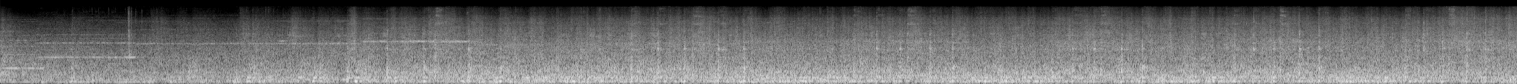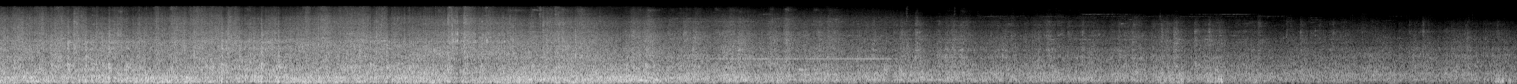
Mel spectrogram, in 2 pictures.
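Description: R160 subway train pulling out of the station. Its electric propulsion whines upward in short steps as it starts, then the cars rumble and clack over the rail joints as they pass. The sound fades as the last car leaves, toward the end.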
